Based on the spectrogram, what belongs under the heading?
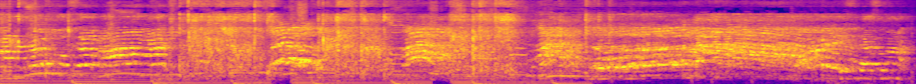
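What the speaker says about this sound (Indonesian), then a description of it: "Tepuk tangan untuk Bapak B." Classroom participants clapping hands in a group applause during a school lesson, children's voices shouting and chattering over the claps, with a loud rhythmic chant-like passage at the start before the noise thins out.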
